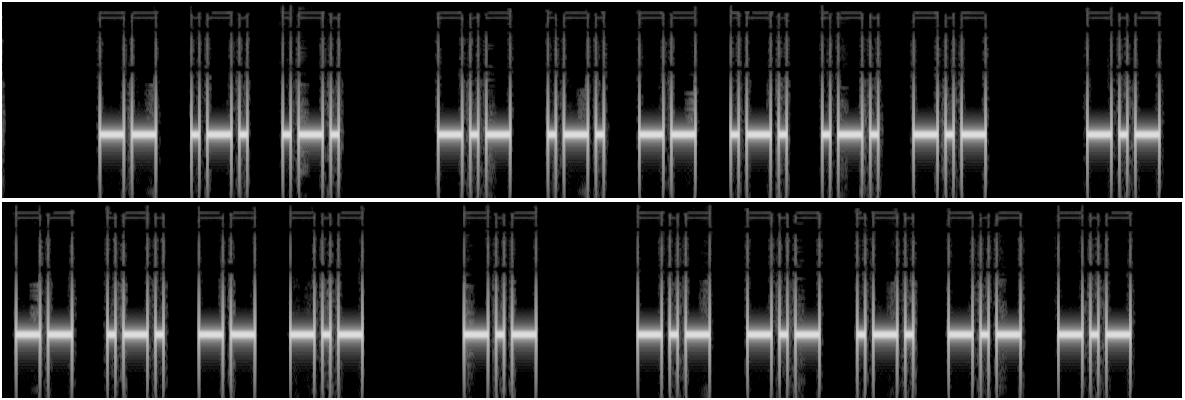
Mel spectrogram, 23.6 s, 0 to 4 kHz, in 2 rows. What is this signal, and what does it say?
Morse code, heard as a keyed tone, about 15 wpm, spaced as for 13 wpm, 600 Hz. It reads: MRR KRMRRK KMRMK K KKRKK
